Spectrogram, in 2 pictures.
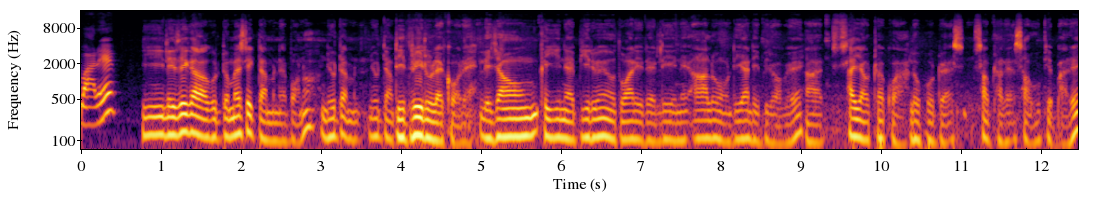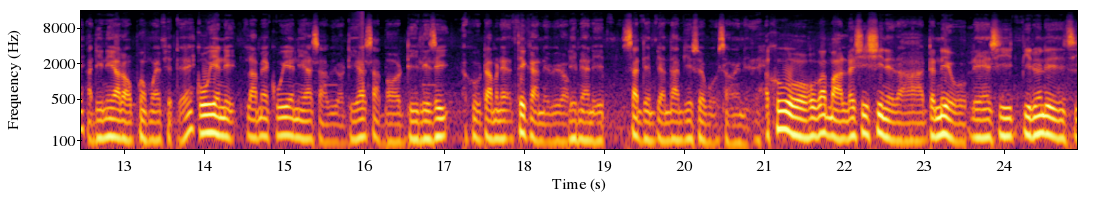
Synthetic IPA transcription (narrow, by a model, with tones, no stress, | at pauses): ba˨ɾɛ˨ | d̥i˨le˨ze˦kːa̰˦˨ɔ˨ʔkʰṵ˦˨do˨mɛ˦stɪ˦k̚tã˨mə˨nɛ̃˨pɔ̰˦˨nɔ˦mjo˦tjo̰˦˨tã˦˨di˨d̪əɾḭ˦˨lo̰˦˨lɛ˦kʰɔ˨ɾɛ˨le˨d͡ʑã˦ʊ̃kʰəji˦nɛ˦˨pji˨dwɪ̃˦ŋo˨t̪wa˦ne˨ɾɛ̰˦˨le˨nɪ˨ʔa˦lõ˦˨di˨ɡa̰˦˨ne˨pi˦ɾɔ˦˨bɛ˦a˨sã˦ja˦ʊtʰwɛ˦kʰwa˨lo˦ʊpʰo̰˦ʔətwɛ˦ʔsʰa˦ʊtʰa˦ɾɛ̰˦ʔəsʰa˦ʊʔu˦pʰjɪ˦˨pːa˨ɾɛ˨a˨di˨nḛ˦˨ɡa˦˨ɔ˦˨pʰwɪ̰̃˦˨mwɛ˦pʰjɪ˦tːɛ˨ko˦jɛ˦˨nḛ˦˨la˨mɛ̰˦˨ko˦jɛ˦˨nḛ˦˨ɡa̰˦˨sä̰˦˨pi˦ɾɔ˦˨di˨ɡa̰˦˨sa̰˦˨pi˨di˨le˨ze˦ɪʔ | əkʰṵ˦˨ta˨mə˨nɛ̃˨ʔət̪ɪ˦ʔkːä̰˦˨ne˨pi˦ɾɔ˦˨le˨mjã˨ne˨ | sa̰˦˨tːɪ̃˨mp̬jã˨nt̪ã˦mpje˦sʰwɛ˦bo̰˦˨sʰã˨ʊjɛ˦ʔne˨ɾɛ˨ʔəkʰṵ˦˨o˨ho˨bɛ˦ʔm̥a˨lɛ˦ʔʃḭ˦˨ʃḭ˦˨ne˨ɾa˨a˦˨tənḛ˦˨ɡo˨le˨jɪ̃˨si˦pji˨dwɪ̃˦le˨jɪ̃˨si˦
